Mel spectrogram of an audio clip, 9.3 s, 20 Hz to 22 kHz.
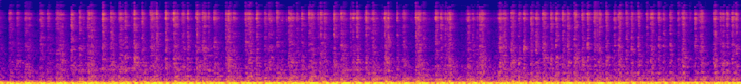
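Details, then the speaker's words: Dropped Chevy truck, cammed 5.3 V8 with Texas Speed 232/234 110 LSA cam: deep loping idle with steady lumpy chop, no knocks or misses; sounds good and healthy. "it sounds good it sounds healthy"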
